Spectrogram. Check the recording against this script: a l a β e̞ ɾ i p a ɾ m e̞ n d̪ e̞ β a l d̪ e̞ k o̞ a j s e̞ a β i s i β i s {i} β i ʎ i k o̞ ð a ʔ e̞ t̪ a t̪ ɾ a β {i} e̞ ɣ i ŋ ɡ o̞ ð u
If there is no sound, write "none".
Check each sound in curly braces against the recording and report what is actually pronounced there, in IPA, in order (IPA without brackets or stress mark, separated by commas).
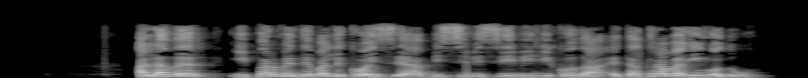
iː, a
